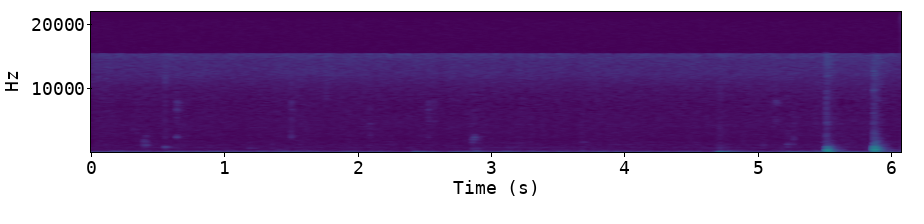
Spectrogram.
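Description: A steady low hum with faint scattered clicks, then two or three soft, short knocks close together near the end.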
